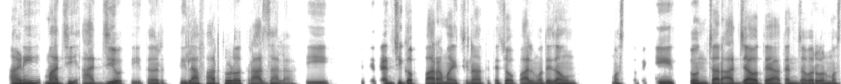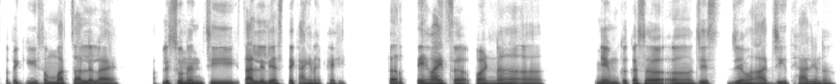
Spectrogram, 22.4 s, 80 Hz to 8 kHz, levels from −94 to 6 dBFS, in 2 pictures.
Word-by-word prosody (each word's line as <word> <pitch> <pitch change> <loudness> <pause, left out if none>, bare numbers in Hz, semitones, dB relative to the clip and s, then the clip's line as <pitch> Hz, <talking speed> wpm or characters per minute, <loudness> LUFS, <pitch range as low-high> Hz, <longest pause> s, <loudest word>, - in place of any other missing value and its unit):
आणि 170 +9 +3
माझी 135 +7 +2
आजी 115 +5 0
होती 105 -6 -1
तर 105 0 -2
तिला 125 +5 -2
फार 145 -1 -1
थोडं 145 0 +3
त्रास 120 -3 -3
झाला, 120 -7 -3 0.2
की 100 -1 -3 0.5
तिथे - - -16
त्यांच्या 120 +3 -1
गप्पा 110 +4 +1
रमायच्या 105 -5 -1
ना. 135 +2 +1
तिथे 115 0 -8
चौपालमध्ये 110 +1 -1
जाऊन, 110 0 +1 0.5
मस्तपैकी 115 +1 -3 0.3
2-4 115 +1 +3
आज्या 110 +1 +2
होत्या. 120 0 +3
त्यांच्याबरोबर 110 0 0
मस्तपैकी 115 +1 -5
संवाद 115 +1 +2
चाललेला 120 +1 +3
आहे. 115 0 +2 0.5
आपली 120 - -1
सु्नांची 120 0 +2
चाललेली 120 +1 +4
असते 125 +1 0
काही 120 0 -1
ना 115 +1 +1
काही. 120 -1 -5 0.6
तर 180 +1 +3 0.2
ते 150 +1 +4
व्हायचं 155 -8 +3
पण 125 0 +3
ना. 160 +1 +3 0.2
अ, 105 -6 -2 0.8
नेमकं 125 +3 +1
कसं 130 -4 +3
अ, 110 -4 +1
ज 110 0 +1 0.4
जेव्हा 130 +10 +2
आजी 110 +8 -2
इथे 160 +1 -6
आली 170 +1 +2
ना, 115 -8 0
120 Hz, 135 wpm, -23 LUFS, 110-130 Hz, 0.8 s, चाललेली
